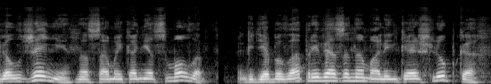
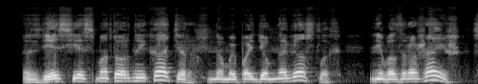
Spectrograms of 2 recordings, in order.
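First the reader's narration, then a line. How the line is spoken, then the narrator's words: Plain. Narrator (Russian): спросил Пэтрик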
